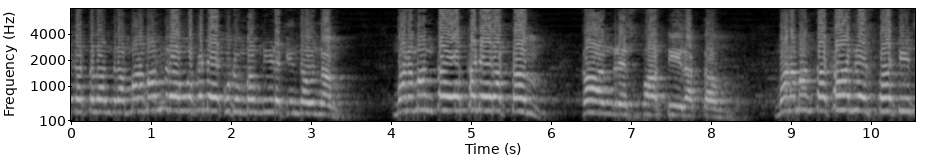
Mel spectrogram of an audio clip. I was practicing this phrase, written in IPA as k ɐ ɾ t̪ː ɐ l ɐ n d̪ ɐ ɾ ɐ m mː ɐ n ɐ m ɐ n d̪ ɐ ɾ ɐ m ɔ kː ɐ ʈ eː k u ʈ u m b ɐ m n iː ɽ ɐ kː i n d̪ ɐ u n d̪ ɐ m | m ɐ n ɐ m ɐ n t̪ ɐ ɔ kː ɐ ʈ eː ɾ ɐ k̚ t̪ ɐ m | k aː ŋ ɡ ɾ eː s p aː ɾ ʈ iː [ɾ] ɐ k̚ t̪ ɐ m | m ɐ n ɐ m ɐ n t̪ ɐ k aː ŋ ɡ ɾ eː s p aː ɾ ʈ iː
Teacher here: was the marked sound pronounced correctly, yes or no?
yes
